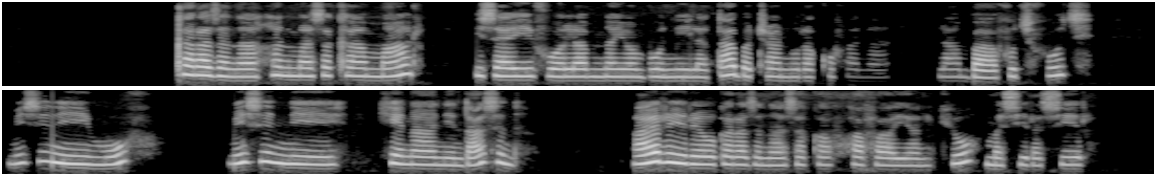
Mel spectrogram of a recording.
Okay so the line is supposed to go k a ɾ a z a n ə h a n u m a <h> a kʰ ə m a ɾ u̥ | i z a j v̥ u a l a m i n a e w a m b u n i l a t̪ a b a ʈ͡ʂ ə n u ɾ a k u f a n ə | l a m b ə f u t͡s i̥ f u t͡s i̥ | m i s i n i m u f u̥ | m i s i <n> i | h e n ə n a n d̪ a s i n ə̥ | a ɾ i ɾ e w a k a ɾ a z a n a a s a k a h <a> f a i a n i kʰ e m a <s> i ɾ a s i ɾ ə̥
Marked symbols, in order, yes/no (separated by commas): no, yes, yes, yes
